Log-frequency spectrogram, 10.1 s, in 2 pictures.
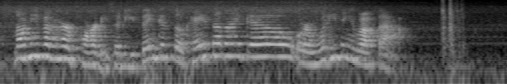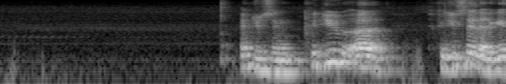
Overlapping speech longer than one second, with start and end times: none

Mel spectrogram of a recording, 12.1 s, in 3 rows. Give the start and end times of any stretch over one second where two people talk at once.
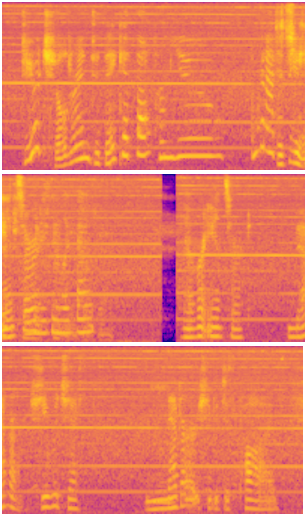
3.6-5.2

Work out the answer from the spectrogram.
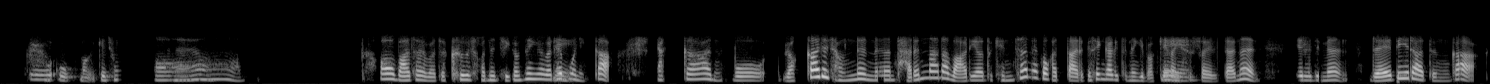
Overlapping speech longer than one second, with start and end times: none

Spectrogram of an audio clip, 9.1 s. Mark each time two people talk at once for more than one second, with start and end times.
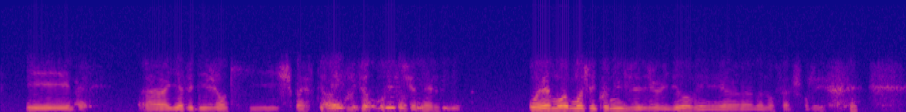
3.2-4.4

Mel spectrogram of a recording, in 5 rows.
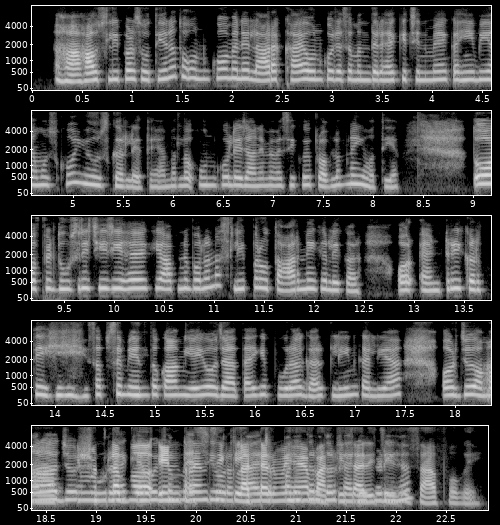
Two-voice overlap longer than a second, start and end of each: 18.3-22.1

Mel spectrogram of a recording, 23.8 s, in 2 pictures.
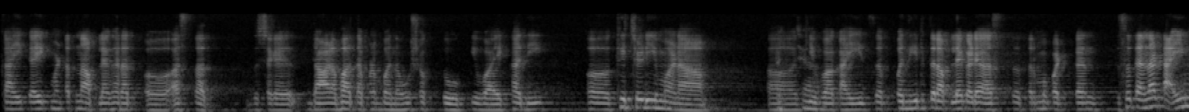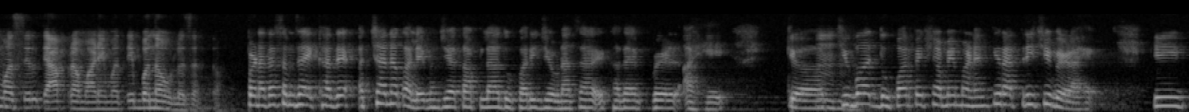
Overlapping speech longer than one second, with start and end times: none

